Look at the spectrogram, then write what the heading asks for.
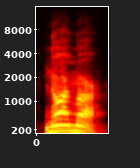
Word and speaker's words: Narmer: The one on top is a catfish, which was pronounced nar in ancient Egyptian. Beneath it is a chisel, pronounced mer, nar-mer. That's how the first king's name was pronounced.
